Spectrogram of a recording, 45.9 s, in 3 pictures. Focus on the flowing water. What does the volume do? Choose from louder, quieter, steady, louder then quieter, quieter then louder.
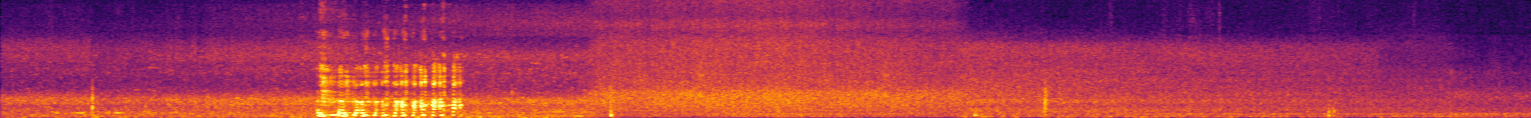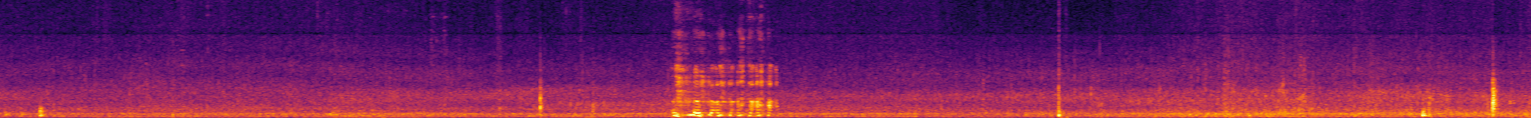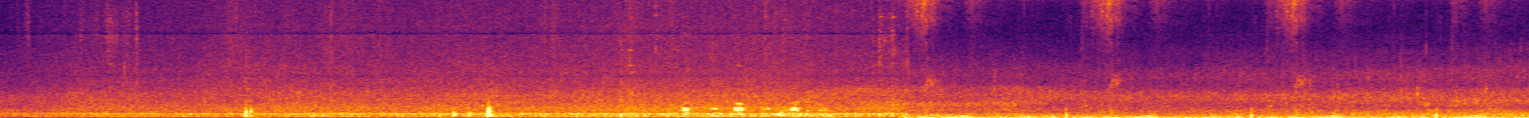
quieter then louder.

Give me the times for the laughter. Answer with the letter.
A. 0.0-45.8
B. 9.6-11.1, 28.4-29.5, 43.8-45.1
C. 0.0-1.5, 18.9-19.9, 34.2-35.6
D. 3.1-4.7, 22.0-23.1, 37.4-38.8
D.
